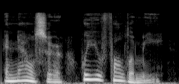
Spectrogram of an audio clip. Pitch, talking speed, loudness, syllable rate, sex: 150 Hz, 235 wpm, -15 LUFS, 5.6 syllables/s, male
